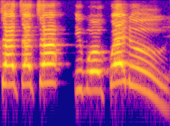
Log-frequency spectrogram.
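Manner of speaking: high, very loud crowd call; rousing call for a group answer; rallying shout. Real, not acted. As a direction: shout the chant, stretching the last word. Rallying call, audience answers Yeah.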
